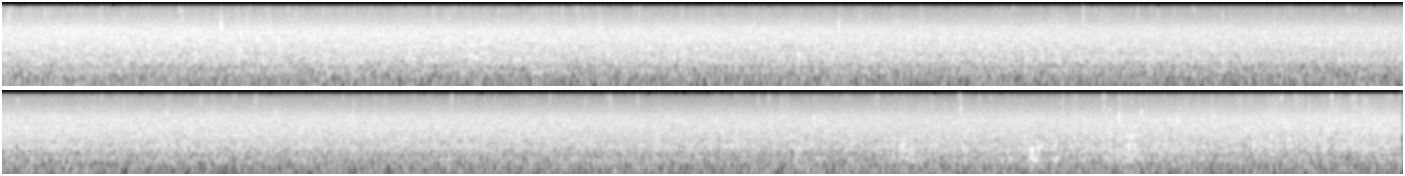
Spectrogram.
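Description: Steady rain falling in a thunderstorm: an even, dense hiss of drops with faint scattered ticks of individual drops hitting.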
